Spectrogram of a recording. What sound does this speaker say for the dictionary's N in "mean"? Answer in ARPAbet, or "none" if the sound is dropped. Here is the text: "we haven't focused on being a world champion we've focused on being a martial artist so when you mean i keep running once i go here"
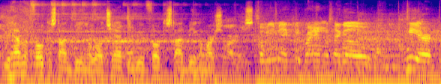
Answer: none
